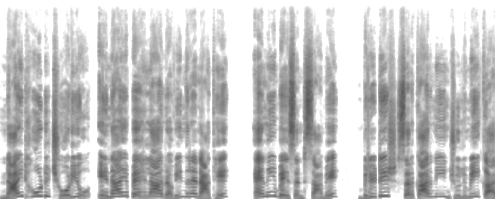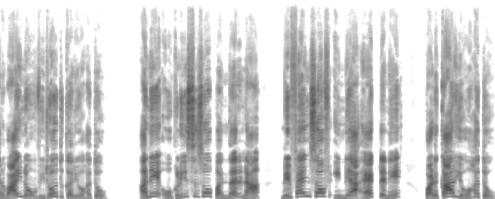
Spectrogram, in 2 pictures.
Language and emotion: Gujarati, neutral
